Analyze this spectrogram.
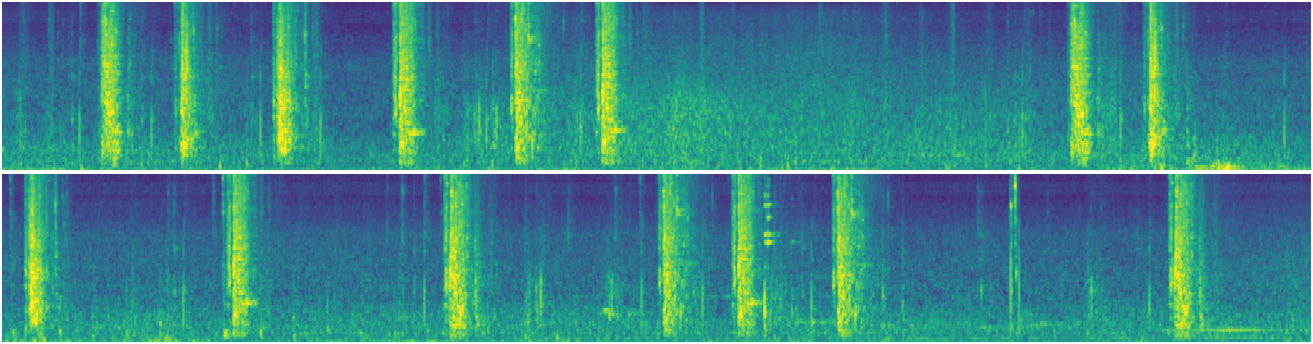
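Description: Short crunching clatters of junk being broken apart sound again and again.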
